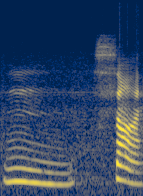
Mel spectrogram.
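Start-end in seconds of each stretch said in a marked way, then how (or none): 0.1-0.5 n hummed as a lone sound; isolated N sound. Shown as a demonstration. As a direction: hum the n sound alone. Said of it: "tap out all the sounds I hear".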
